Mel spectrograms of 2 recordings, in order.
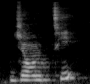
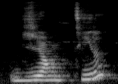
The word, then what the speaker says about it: gentil: Final L is usually silent after the letter I, which means when a word ends with IL, we don't pronounce the letter L.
